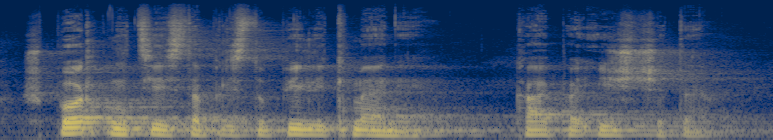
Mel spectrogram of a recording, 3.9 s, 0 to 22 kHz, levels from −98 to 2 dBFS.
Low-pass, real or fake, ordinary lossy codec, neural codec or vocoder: 19.8 kHz; real; none; none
